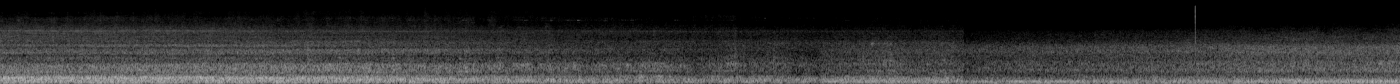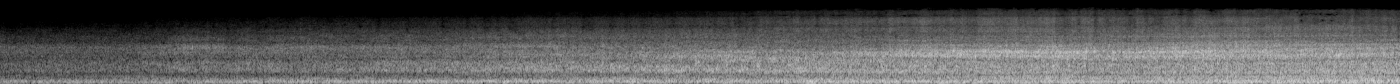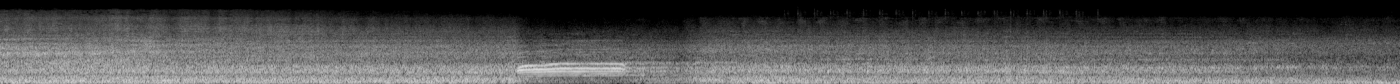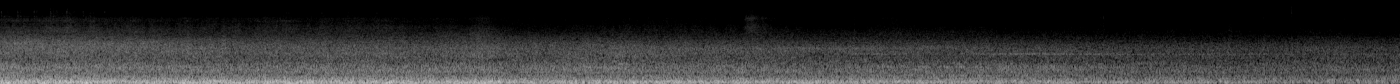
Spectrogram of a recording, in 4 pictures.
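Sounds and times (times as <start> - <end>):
steam train rumble and wheel clatter: 0.0 - 56.0
train warning horn blast: 33.2 - 34.9.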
